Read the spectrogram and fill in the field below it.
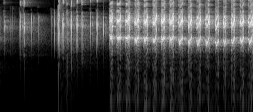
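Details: Swiftlet lure call broadcast to attract birds to a bird house. Scattered clicks lead into a steady run of sharp chirps, almost three per second, evenly spaced and loud.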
